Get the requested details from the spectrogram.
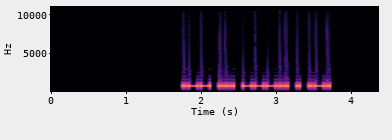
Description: Morse code, heard as a keyed tone, about 29 wpm, 700 Hz. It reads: WS8ER
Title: USA Call Signs - 5 Characters - Repeated 3x - 30wpm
